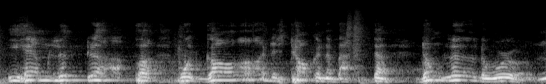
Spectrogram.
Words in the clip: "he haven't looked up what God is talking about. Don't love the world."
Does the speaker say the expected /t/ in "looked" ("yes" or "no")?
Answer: yes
